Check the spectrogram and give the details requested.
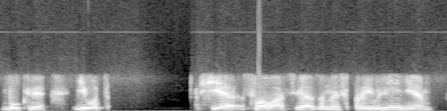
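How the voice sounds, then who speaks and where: A man from Belarus, a radio guest who explains patiently and slowly spells out sounds as examples. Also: medium pitch, no echo. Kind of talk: radio conversation. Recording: tinny phone-like line.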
